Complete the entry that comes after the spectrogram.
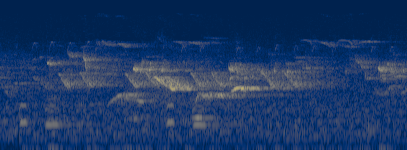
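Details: Great spotted woodpeckers, a pair caring for young: intense high chattering with rasping, overlapping notes throughout, and a couple of faint low hoots from another bird at the start.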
